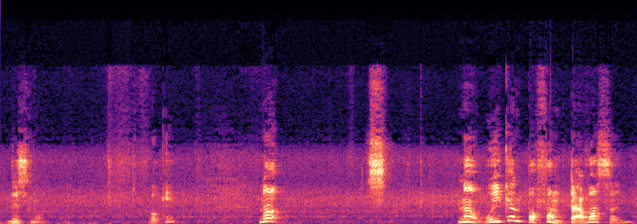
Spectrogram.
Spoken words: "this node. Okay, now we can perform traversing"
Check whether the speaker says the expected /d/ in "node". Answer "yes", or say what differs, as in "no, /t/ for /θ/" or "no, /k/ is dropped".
no, /d/ is dropped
